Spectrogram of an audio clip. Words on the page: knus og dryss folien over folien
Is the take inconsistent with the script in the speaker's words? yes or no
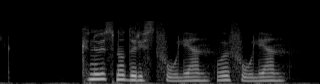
no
